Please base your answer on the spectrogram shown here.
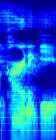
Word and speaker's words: Carnegie: You know, if you look back, the great American experiment with library started with uh Andrew Carnegie or Carnegi depending on how you want to pronounce his name.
